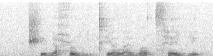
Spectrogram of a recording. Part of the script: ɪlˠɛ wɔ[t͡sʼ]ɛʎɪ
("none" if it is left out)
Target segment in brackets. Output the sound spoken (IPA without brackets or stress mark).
t͡sʰ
